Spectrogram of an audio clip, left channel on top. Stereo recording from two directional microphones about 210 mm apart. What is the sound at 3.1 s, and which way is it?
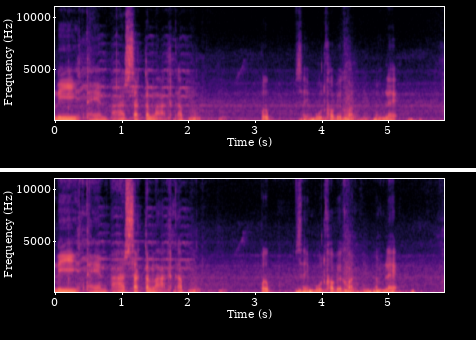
Speech, 15° right (ahead or behind).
